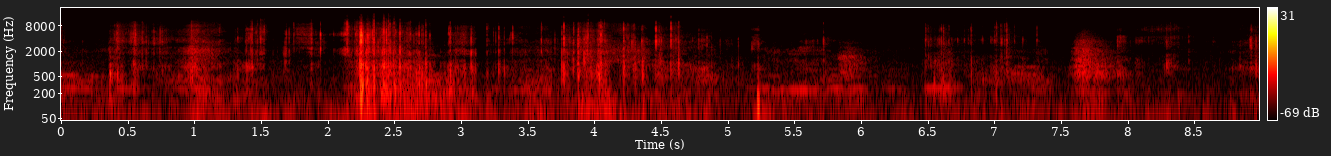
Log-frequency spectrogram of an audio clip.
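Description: Faint rustling and crinkling of a plastic sheet being handled, in a few short soft bursts, the loudest about two seconds in.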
